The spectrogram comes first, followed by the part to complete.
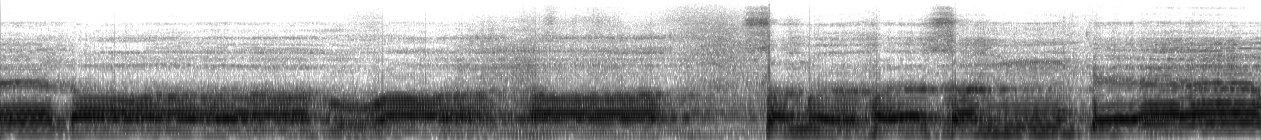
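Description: A man's voice chanting an Urdu elegy (soz/marsiya) for Imam Husain in a slow, gliding melody with long held notes and no instruments, over a low note held steadily beneath. The phrase breaks off briefly a little under four seconds in and a new one begins.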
